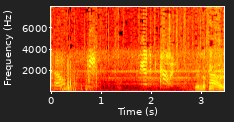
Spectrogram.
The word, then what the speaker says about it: Tywyn: it's called Tywyn, T-Y-W-Y-N. Cowan. T-Y-W-Y-N. That's pronounced Cowan.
